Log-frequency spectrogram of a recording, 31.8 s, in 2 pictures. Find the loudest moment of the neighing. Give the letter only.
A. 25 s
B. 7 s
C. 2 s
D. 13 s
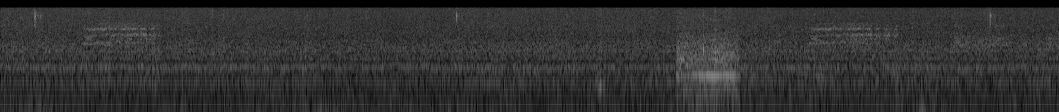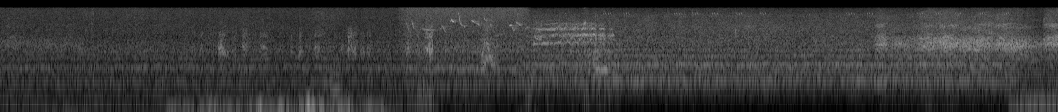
A.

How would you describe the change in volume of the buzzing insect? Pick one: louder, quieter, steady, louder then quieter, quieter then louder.
louder.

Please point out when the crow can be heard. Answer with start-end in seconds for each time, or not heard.
10.1-17.2, 29.0-31.7.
